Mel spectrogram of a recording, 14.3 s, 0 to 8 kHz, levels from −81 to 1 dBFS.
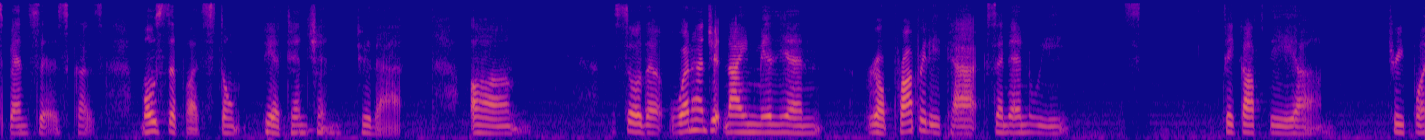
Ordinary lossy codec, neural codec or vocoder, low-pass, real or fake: Opus, 64 kbps; vocoder, 44.1 kHz, 128 mel bands, Pupu-Vocoder; 7.2 kHz; fake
